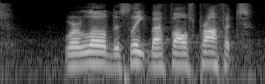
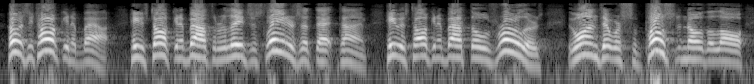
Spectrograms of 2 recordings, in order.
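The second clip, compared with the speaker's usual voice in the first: louder, higher preaching build; preaching at full force; 3 semitones higher, 7 dB louder than usual. Real, not acted. Preacher rousing the congregation, louder and higher. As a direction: drive it home to the congregation.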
